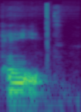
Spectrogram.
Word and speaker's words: ate: De eat pasa a ate, se escribe ate, pero se pronuncia muy similar al número 8, ate.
